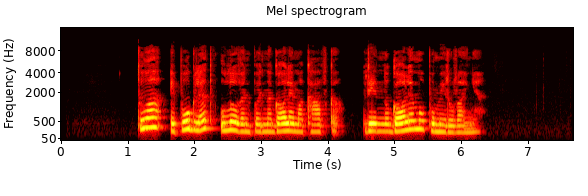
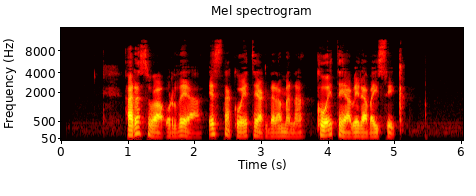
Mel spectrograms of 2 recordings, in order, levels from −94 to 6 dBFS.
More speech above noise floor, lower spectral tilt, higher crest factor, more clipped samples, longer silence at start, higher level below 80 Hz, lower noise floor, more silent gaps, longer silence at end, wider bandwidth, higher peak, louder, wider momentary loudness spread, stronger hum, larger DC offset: first, 56 dB vs 47 dB; first, -6.5 dB/octave vs -5 dB/octave; second, 18 dB vs 26 dB; neither; first, 1.15 s vs 1 s; second, -80 dBFS vs -66 dBFS; first, -80 dBFS vs -75 dBFS; neither; first, 1.4 s vs 0.9 s; second, 9 kHz vs 11.5 kHz; second, -8 dBFS vs -4 dBFS; first, -24 LUFS vs -28 LUFS; about the same, 14 LU vs 13 LU; neither; neither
